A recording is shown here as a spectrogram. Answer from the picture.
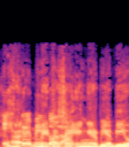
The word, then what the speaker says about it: Airbnb: Airbnb. Ajá, Airbnb, Que es para vacacionar y está muy de moda hoy en día.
